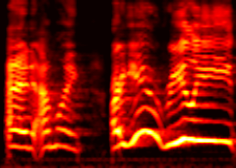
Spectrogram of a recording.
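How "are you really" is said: high, loud, drawn-out question; retold disbelief, pitched way up; mock incredulous. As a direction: stretch it out in raised disbelief.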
